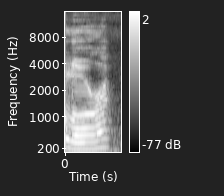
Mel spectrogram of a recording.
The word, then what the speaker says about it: Laura: But oh, if you're new here, my name is Laura, or Laura, Laura. In Finland we just pronounce it Laura, but I don't live in Finland.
